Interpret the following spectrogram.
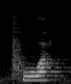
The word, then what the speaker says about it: poids: Some words have more than one silent final consonant. Le respect, un doigt, le poids, le corps, le temps.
